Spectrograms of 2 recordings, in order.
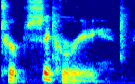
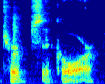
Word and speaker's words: Terpsichore: well I've read that it's supposed to be pronounced terpsichore that's the proper pronunciation but I think it is but I think in this country people call it terpsichore and but the original meaning in Greek was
